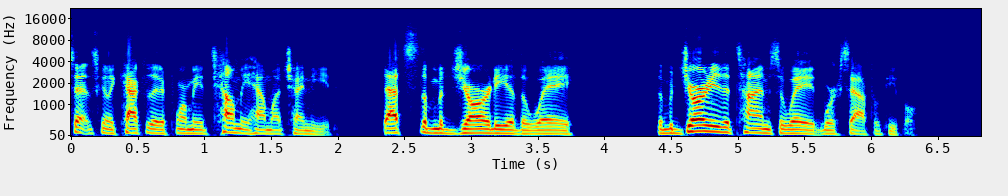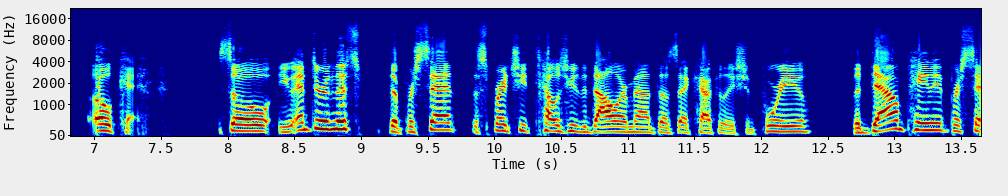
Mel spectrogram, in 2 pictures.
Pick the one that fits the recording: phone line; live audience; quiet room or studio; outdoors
live audience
